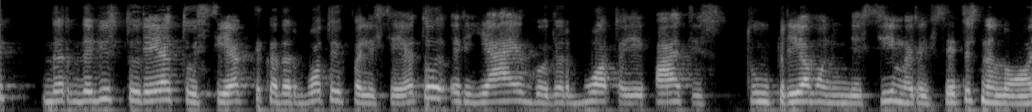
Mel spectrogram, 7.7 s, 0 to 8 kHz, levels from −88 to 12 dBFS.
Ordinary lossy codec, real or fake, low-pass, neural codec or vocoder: Opus, 32 kbps; real; 7.2 kHz; none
